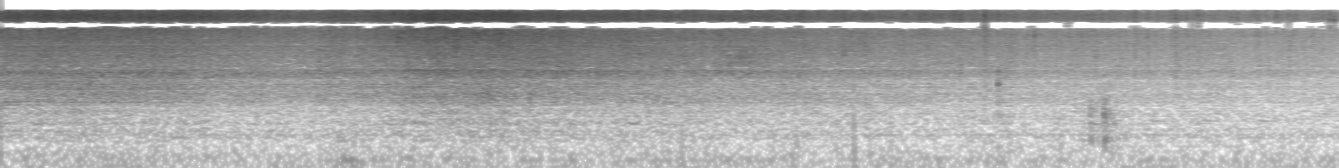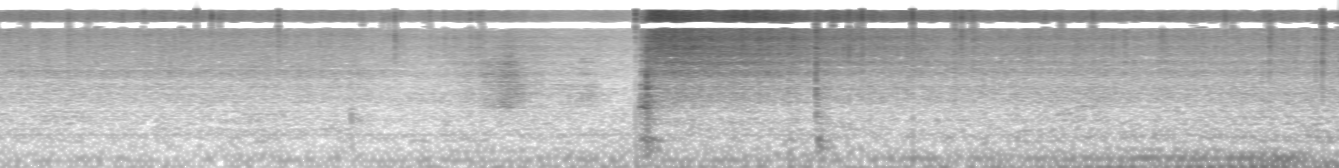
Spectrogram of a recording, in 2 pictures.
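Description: Eggless vegetable-omelette batter sizzling in oil in a hot nonstick frying pan. It is loudest as the batter is ladled in and eases off over the next several seconds. It turns abruptly louder again about fifteen seconds in, then settles.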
